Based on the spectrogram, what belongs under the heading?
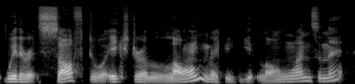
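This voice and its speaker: A man's voice: medium pitch, expressive, moderate pace, warm tone, dry recording. Laid-back New man, dry sound. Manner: laid-back, swears casually, laughs often. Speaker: podcast co-host. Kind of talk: casual chat.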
